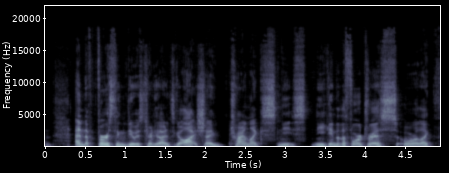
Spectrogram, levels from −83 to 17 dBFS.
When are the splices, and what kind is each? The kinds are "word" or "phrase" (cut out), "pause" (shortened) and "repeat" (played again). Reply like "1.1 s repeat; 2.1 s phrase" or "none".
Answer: 2.3 s word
